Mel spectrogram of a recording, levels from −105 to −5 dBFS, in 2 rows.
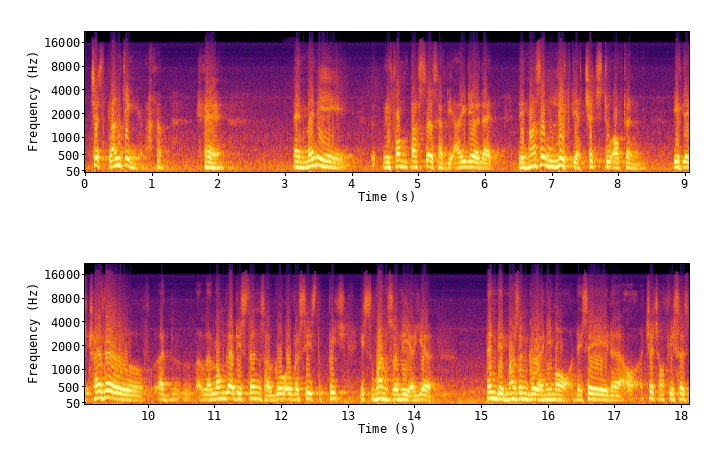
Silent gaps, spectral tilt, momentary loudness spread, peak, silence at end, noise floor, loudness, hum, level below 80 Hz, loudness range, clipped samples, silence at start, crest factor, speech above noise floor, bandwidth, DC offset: none; -7.5 dB/octave; 14 LU; 0 dBFS; 0 s; -30 dBFS; -9 LUFS; none; -34 dBFS; 3 LU; 2%; 0 s; 8 dB; 23 dB; 13 kHz; 0.8%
